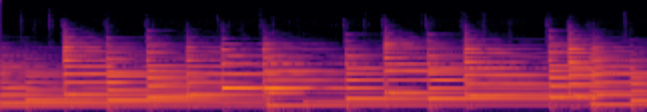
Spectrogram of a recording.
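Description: Solo piano plays a short loop from a song, with steady chords struck about every half second, each leaving a sustained ring, close and clear with no voices.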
